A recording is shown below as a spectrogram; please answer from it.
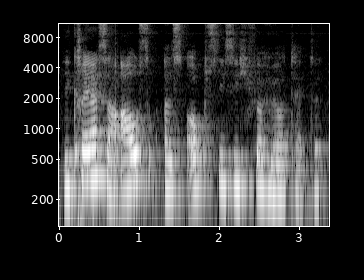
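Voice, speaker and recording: Slow, echoey storybook reader woman. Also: a little high. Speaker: picture book reader. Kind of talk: reading a children's story aloud.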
